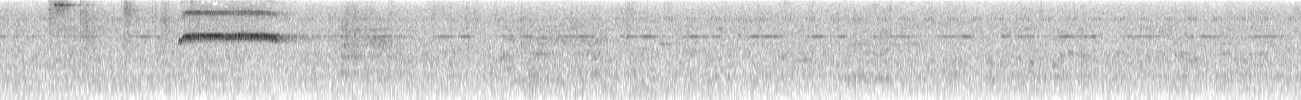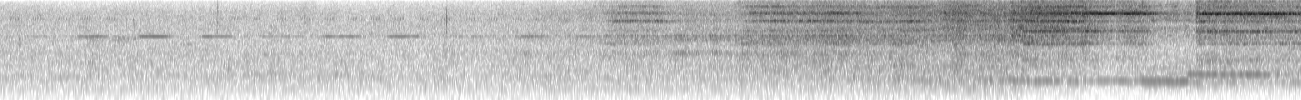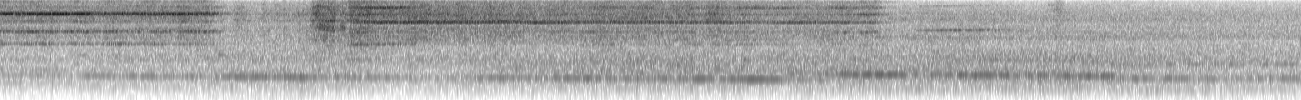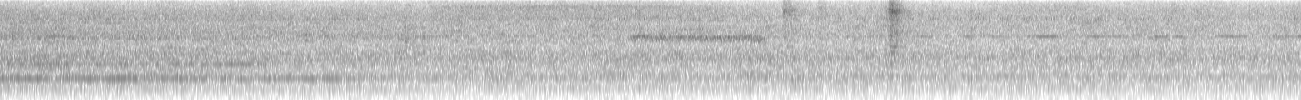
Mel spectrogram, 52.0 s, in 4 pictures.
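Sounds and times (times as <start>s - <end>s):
train wheels squealing: 0.4s - 52.0s
electric train passing: 17.0s - 52.0s.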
